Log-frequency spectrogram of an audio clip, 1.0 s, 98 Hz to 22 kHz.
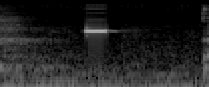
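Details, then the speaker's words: Check Me Pro portable ECG device held in left palm, thumb and index finger on sensors, during 30-second recording; pulse rate about 80–86; ECG monitor pulse beeps. "a 30 second calibration it's going to check for 30 seconds right now it's already reading your pulse rate at 80 minus 86.87"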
